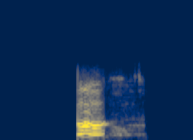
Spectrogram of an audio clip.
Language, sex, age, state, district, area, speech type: Santali, female, 30-45, West Bengal, Uttar Dinajpur, rural, conversation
